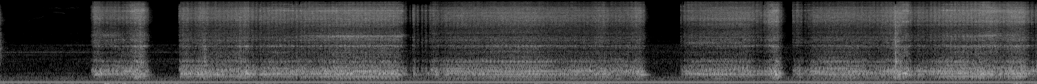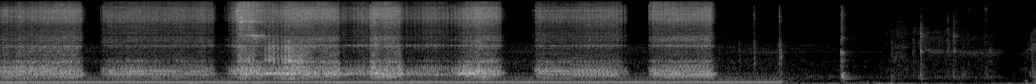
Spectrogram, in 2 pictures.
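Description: A cut mortice key is filed by hand with a rough, rasping back-and-forth, the strokes close and loud with short pauses between them over a low steady hum, ending in quiet.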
